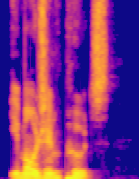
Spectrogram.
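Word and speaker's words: Imogen Poots: Emojin Poots.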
